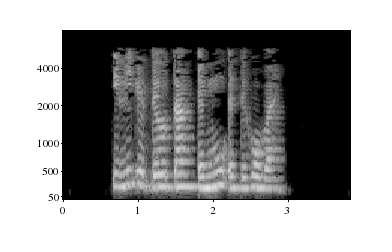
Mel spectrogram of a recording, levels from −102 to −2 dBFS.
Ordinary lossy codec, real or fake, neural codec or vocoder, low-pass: MP3, 24 kbps; real; none; 7.2 kHz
